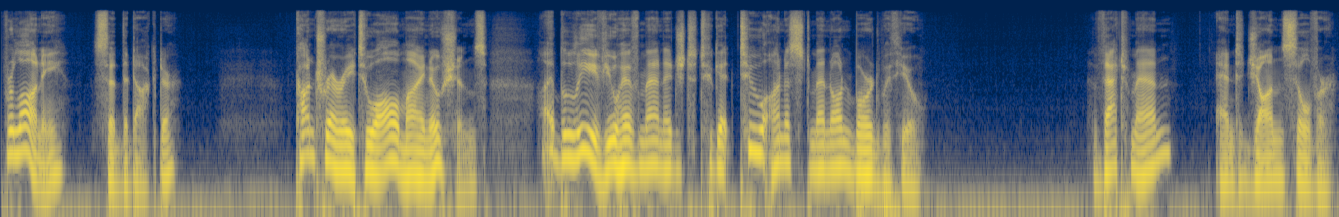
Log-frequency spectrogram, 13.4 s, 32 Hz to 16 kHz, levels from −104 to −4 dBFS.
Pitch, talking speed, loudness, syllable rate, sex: 120 Hz, 120 wpm, -18 LUFS, 4.3 syllables/s, male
